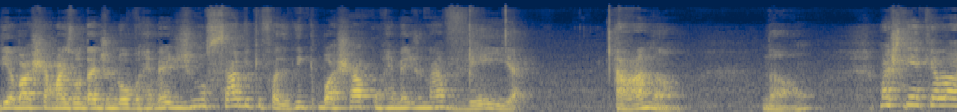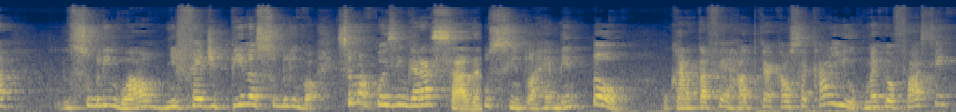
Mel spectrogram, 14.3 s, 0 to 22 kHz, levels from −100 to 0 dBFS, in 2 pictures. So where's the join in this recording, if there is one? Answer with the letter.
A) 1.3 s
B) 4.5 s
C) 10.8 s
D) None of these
C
